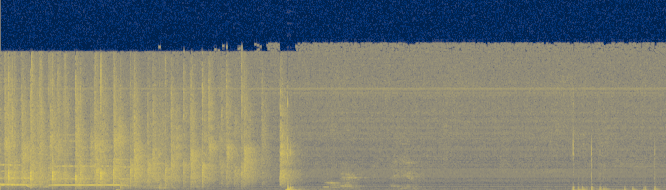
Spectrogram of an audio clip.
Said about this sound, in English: Everybody, give a nice round of applause to our host for the evening.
